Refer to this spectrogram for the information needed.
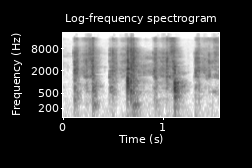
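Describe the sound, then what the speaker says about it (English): Close, quick riffle shuffles of playing cards, several rapid papery bursts in a row with short gaps between. "1 more shuffle."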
